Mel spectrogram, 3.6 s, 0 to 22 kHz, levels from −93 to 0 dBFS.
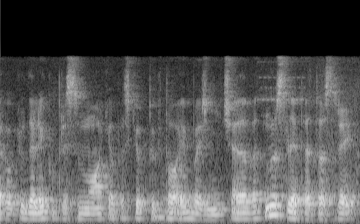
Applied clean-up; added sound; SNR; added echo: none; none; none; none.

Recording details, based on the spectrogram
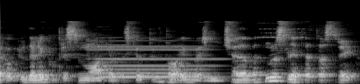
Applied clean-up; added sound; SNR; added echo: classical method log-MMSE.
